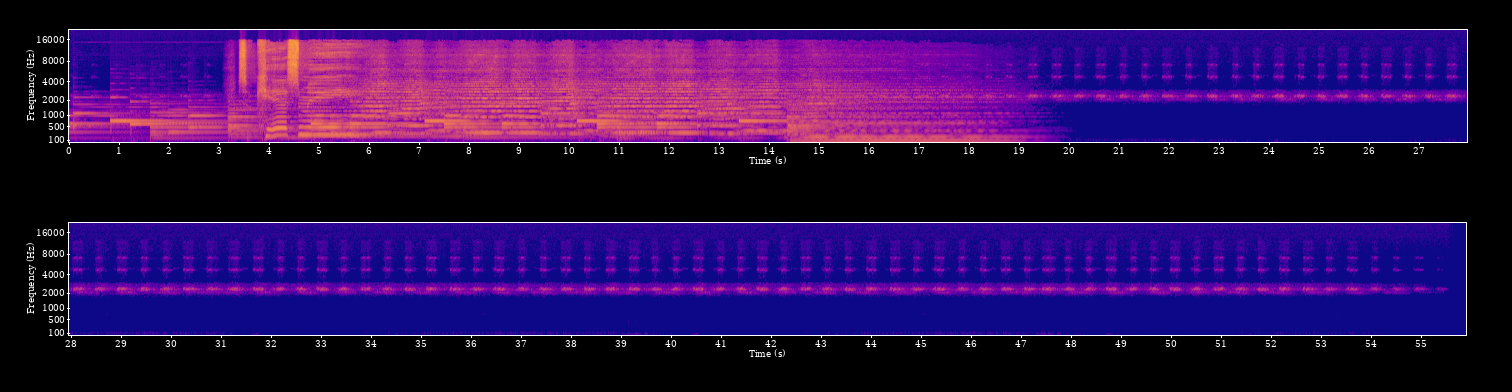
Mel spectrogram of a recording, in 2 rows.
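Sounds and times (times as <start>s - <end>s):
crickets chirping: 3.2s - 14.0s, 16.3s - 55.1s.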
